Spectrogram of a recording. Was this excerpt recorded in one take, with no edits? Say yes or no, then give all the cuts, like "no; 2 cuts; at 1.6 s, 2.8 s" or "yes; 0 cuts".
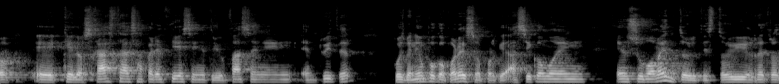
no; 2 cuts; at 3.0 s, 6.1 s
